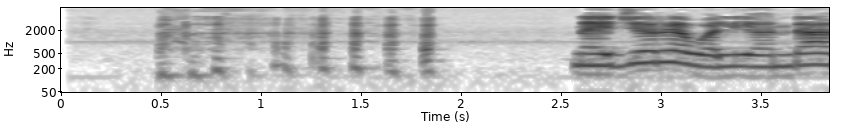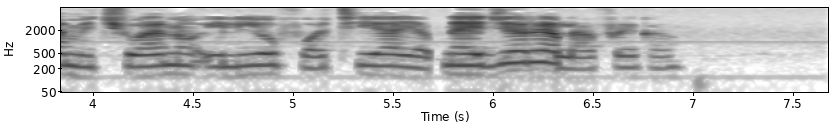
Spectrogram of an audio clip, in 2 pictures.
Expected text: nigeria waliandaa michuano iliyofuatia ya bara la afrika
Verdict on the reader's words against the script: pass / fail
fail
